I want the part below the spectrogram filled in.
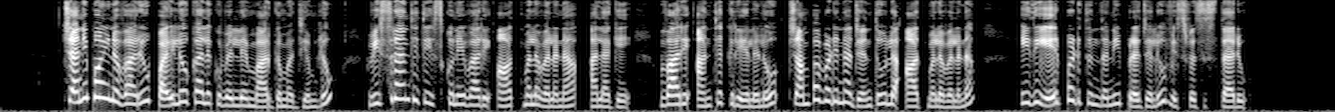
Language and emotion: Telugu, neutral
